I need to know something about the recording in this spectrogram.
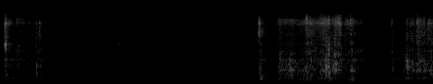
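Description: Faint rustling of paper tags and old book-paper journal pages being handled, mostly quiet until a soft rustle about two and a half seconds in.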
